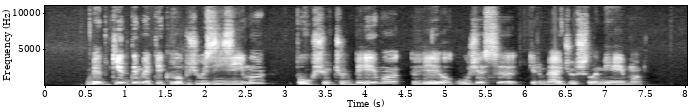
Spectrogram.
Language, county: Lithuanian, Vilnius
